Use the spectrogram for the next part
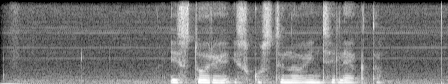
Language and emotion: Russian, neutral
